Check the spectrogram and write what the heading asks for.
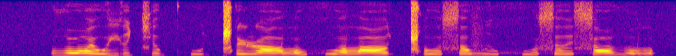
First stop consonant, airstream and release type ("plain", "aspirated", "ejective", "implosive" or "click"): plain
